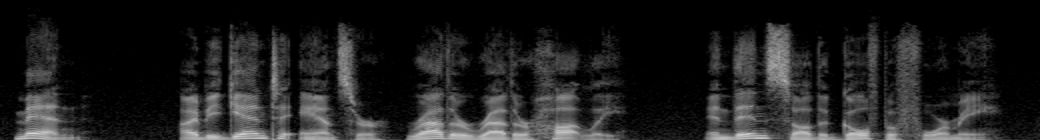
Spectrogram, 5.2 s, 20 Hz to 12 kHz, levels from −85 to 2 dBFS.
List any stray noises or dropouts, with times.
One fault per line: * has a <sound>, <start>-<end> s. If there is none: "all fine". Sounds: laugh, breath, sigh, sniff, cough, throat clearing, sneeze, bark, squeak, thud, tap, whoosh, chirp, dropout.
all fine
